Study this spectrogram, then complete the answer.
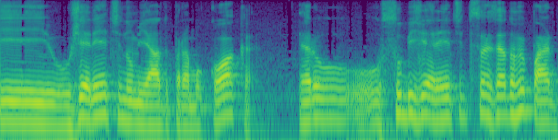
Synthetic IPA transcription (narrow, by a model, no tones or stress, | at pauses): ɪʊʒeɾẽnt͡ʃɪnõmiad̪ʊpaɾɐmukɔkɐ̰ | ɛɾɐʊːsubiʒeɾẽt͡ʃɪd͡ʒɪ̥sɐ̃j̃zɛd̪oɦiwpaɾd̪ʊ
